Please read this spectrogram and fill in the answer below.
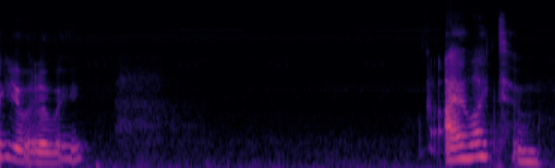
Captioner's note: crickets chirping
